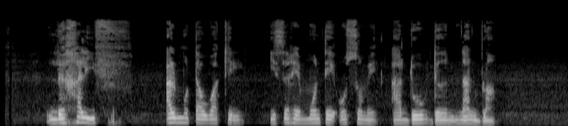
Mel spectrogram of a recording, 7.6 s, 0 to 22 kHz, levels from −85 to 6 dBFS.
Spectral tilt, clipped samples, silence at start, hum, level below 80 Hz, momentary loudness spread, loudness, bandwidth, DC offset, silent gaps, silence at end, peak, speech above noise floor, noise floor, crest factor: -6 dB/octave; under 0.1%; 0.65 s; none; -62 dBFS; 12 LU; -26 LUFS; 11.5 kHz; under 0.1%; none; 0.95 s; -4 dBFS; 35 dB; -60 dBFS; 22 dB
